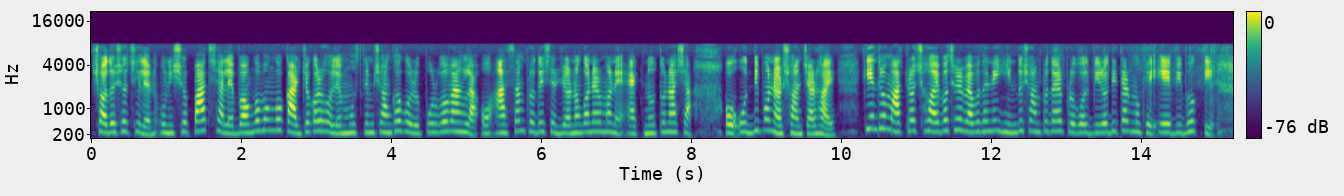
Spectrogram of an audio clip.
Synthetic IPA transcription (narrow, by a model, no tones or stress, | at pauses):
ʃɔd̪oʃːot͡ɕʰilenuniʃːopat͡ɕʃalebɔŋɡobɔŋɡokaɾd͡ʑokoɾɦolemuslimʃɔŋkʰaɡoɾupuɾbobaŋlaʔoʔasampɾod̪eʃeɾd͡ʑɔnoɡoneɾmoneʔɛknot̪unaʃaoʔud̪ːip̬onaɾʃɔnt͡ɕaɾɦɔekint̪ɾumat̪ːɾot͡ɕʰɔebɔt͡ɕʰoɾeɾbɛbod̪ʱaniɦind̪uʃɔmpɾod̪aeɾpɾobolbiɾod̪ʱit̪aɾmukʰeʔebibʱok̚t̪i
